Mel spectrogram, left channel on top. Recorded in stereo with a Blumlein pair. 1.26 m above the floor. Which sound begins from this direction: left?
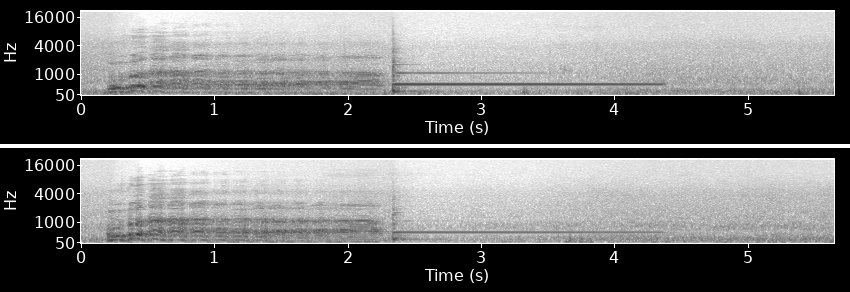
A guitar, at 2.3 s.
